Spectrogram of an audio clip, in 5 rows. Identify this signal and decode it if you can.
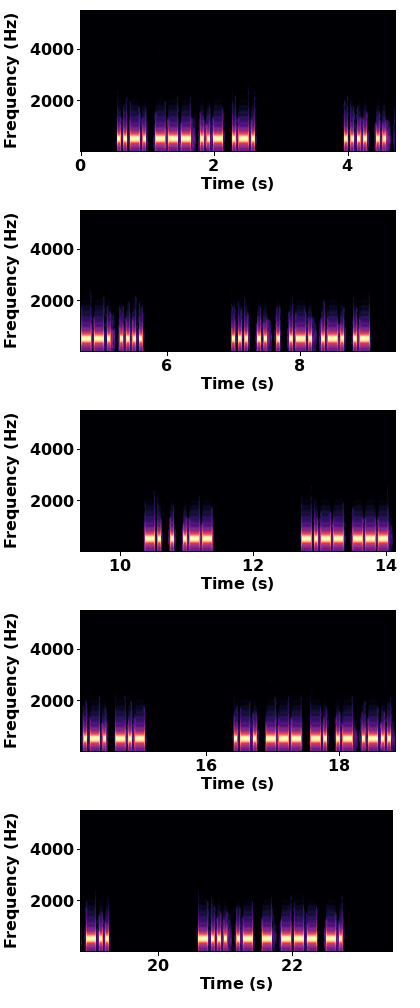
Morse code, heard as a keyed tone, about 25 wpm, 550 Hz. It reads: FOUR HIGH SIERRA NEW YORK RONALD BATON
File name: Ultimate Word List / 25WPM Ultimate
